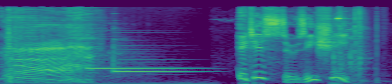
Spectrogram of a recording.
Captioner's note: groans; doorbell rings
